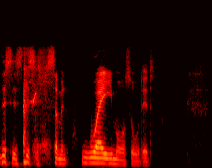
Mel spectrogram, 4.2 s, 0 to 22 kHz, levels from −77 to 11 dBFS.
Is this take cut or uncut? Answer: uncut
